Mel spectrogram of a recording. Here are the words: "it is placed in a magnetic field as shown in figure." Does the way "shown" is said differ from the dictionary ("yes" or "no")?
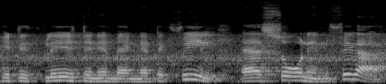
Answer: yes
